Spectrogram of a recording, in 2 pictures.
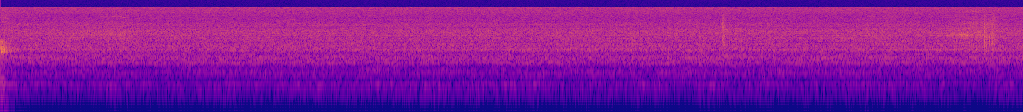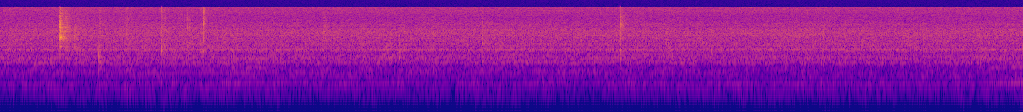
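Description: Steady fan hum of workbench electrical equipment, with a few light clicks and taps about halfway through as alligator clip leads are handled and clipped onto the battery terminals.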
